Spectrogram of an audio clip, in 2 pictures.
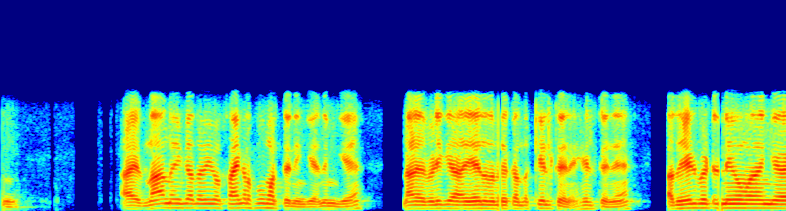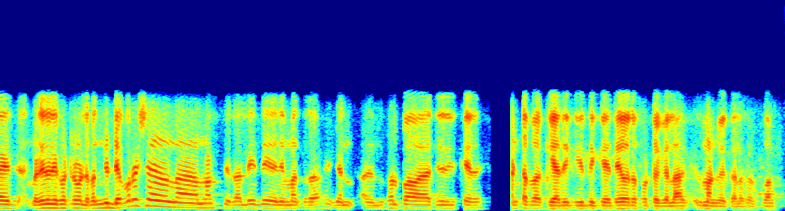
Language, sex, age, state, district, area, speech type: Kannada, male, 45-60, Karnataka, Dakshina Kannada, rural, conversation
